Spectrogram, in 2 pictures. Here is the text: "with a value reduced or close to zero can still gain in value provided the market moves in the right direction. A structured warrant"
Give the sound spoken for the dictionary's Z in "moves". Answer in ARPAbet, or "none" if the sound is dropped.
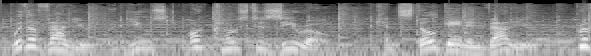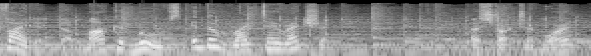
Z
